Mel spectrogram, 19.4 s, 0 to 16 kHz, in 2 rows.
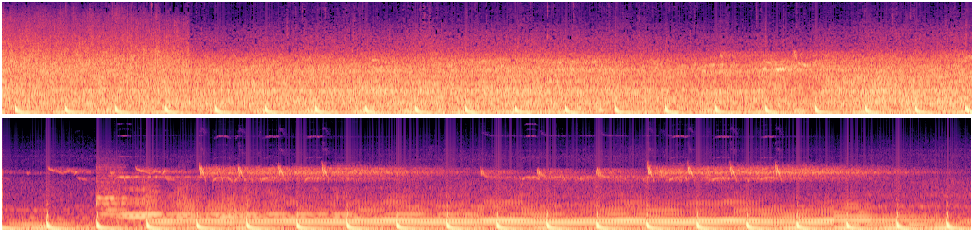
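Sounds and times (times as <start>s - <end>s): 
large crowd cheering at an awards announcement: 0.0s - 9.7s
steady rhythmic thumping of unison clapping or stomping: 0.0s - 19.3s.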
